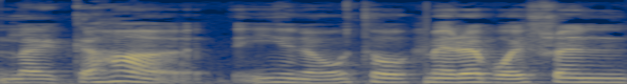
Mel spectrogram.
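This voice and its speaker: A woman's fairly low voice with an English accent. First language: English (speaking Hindi). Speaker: vlogger, Hindi learner. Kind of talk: casual chat vlog. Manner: halting, many fillers.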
